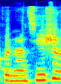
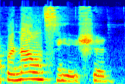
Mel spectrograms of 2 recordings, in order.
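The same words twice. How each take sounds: First: Said in the usual way. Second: "pronunciation" with NOUN as second syllable; alternative pronunciation. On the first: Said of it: "it's either called pronunciation or pronunciation". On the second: Shown as a demonstration. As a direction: say "pronunciation" as pro-NOUN-ciation. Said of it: "pronunciation or pronunciation".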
